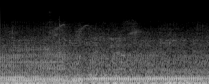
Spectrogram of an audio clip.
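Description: A large engine running steadily, a low droning hum whose pitch shifts slightly about a second in.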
